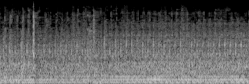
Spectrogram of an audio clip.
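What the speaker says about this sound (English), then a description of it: "I went hard mowing every square centimeter of both my front yard and my backyard" Lawn mower engine running steadily and close up while mowing a backyard lawn, a constant droning buzz with no pauses and no talk over it.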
